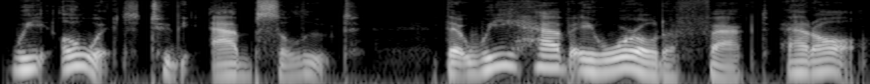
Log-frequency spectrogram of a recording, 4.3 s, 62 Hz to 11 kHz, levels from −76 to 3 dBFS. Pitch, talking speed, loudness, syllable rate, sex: 125 Hz, 205 wpm, -20 LUFS, 4.9 syllables/s, male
